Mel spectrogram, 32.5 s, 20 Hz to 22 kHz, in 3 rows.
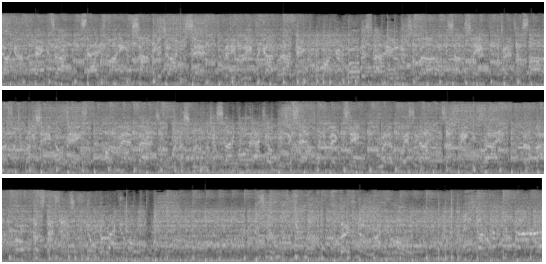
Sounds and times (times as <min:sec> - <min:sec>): Rock and roll: 0:00.0 - 0:32.4.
